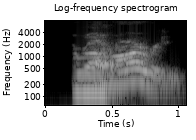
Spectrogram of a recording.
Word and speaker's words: Harary: Harary? How would I say that, Dan? – Harary. – Harary,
